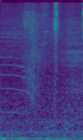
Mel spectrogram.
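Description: A cat gives a short, close meow or two, fairly quiet over a low background hum, with no talk.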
